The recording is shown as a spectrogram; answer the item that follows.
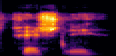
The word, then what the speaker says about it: Pishney: You're actually saying it right, so it's Pishney.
